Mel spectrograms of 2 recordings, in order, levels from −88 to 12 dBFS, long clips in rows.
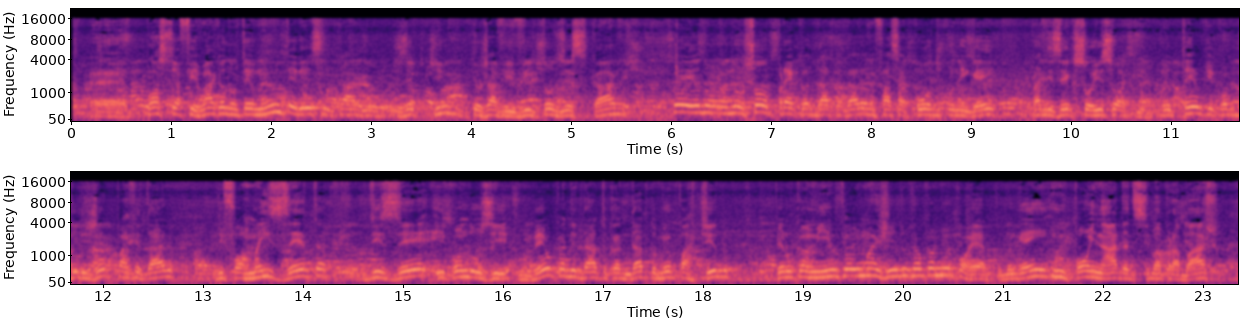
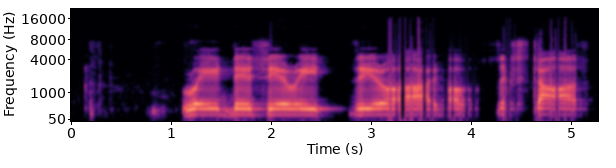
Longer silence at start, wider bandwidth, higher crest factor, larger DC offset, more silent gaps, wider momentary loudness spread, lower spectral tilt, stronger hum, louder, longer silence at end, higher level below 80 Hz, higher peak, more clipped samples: second, 0 s vs 0.8 s; first, 16.5 kHz vs 11 kHz; second, 10 dB vs 16 dB; neither; neither; second, 4 LU vs 12 LU; about the same, -5.5 dB/octave vs -4.5 dB/octave; neither; about the same, -16 LUFS vs -16 LUFS; second, 0 s vs 0.2 s; first, -42 dBFS vs -58 dBFS; second, -6 dBFS vs 0 dBFS; neither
